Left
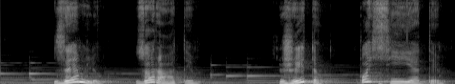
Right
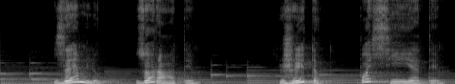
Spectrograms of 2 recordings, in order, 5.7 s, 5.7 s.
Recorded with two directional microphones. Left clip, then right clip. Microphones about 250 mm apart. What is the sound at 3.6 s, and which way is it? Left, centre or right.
A woman's voice, centre.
